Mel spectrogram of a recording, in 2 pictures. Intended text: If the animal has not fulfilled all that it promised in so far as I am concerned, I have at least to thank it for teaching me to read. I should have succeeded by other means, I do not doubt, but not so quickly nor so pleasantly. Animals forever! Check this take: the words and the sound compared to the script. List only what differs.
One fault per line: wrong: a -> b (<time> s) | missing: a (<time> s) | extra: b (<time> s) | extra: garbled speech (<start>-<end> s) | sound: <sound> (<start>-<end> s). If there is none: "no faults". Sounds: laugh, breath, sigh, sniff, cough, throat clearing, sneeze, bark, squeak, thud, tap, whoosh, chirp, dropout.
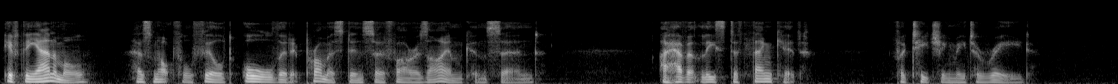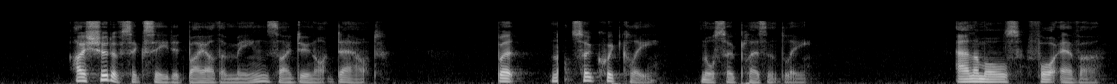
sound: dropout (16.8-16.8 s)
